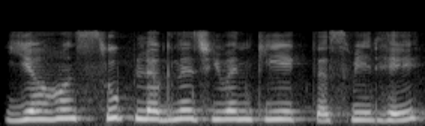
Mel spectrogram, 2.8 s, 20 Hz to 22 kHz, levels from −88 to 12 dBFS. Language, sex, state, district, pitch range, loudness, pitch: Hindi, female, Uttar Pradesh, Hamirpur, 235-270 Hz, -19 LUFS, 250 Hz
